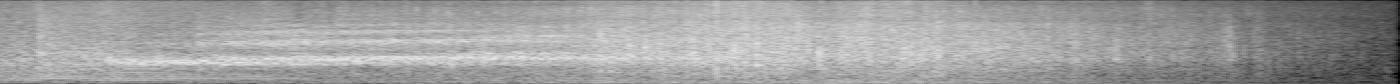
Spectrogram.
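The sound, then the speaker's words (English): A car skids to a stop, its tires letting out a loud, sustained screech over rough road noise for several seconds before the sound trails off into quiet. “And just as our Sasquatch is pulled out of the driver's seat, Penny jumps in through the same window, lands in the driver's seat, and telekinetically stops the car.”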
